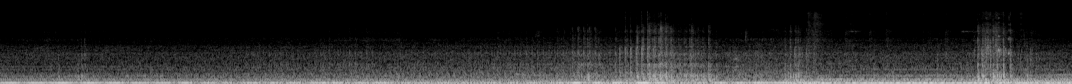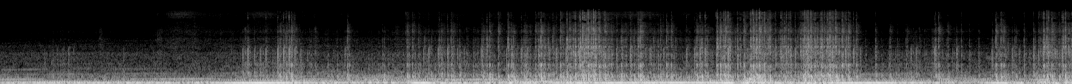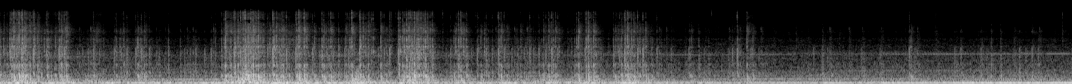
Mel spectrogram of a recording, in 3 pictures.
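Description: Dennis Trident 2 double-decker bus with Alexander ALX400 body, heard from inside while driving along: a steady low engine and road rumble that grows louder after the first few seconds, with repeated bursts of rattling from the bodywork and fittings.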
